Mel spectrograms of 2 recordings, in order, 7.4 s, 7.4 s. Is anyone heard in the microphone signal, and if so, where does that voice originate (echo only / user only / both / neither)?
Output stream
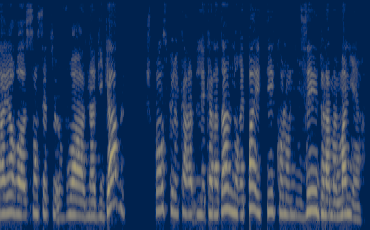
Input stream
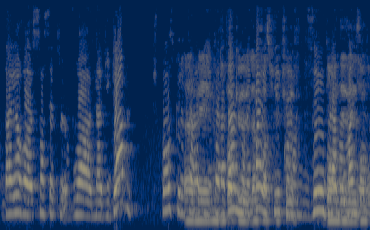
both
